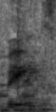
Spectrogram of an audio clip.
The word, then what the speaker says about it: Banksy: Banksy, é, eu falei certo? – Banksy.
